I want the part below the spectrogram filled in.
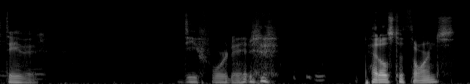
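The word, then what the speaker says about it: D4vd: No, it's David.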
